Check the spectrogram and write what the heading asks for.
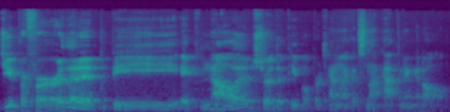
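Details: Adult male speaker; ordinary speech.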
